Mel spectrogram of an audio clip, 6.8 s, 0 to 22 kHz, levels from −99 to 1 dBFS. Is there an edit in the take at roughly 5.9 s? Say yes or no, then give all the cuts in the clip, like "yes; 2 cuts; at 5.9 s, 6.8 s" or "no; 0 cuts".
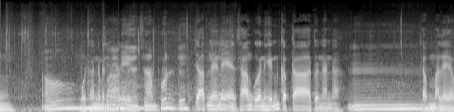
no; 1 cut; at 1.7 s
